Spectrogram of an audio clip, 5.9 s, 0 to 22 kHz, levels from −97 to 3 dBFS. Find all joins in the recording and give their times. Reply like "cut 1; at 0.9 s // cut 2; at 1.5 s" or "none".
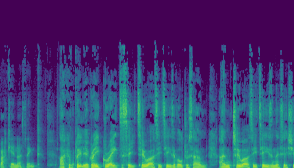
cut 1; at 0.9 s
